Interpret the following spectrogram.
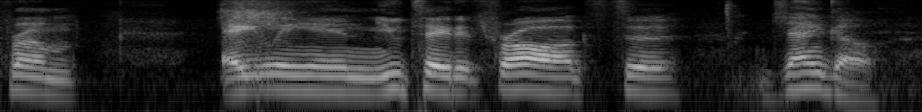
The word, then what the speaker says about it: Django: alien mutated frogs to django the d is silent the most fun films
